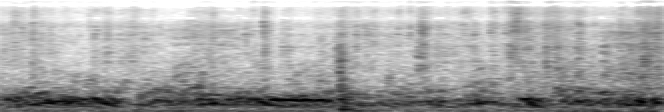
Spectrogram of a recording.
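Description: A Sialkoti pigeon coos in low, throaty rolling phrases, repeating steadily and fairly close, with no talk over it.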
